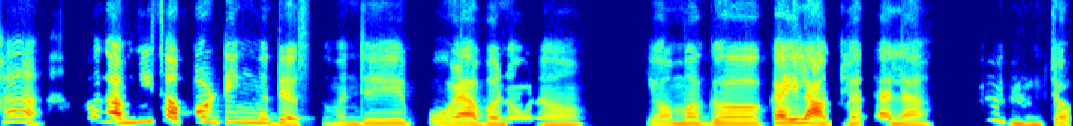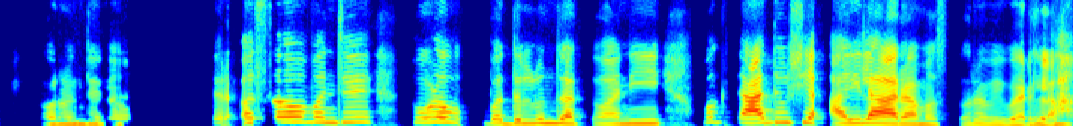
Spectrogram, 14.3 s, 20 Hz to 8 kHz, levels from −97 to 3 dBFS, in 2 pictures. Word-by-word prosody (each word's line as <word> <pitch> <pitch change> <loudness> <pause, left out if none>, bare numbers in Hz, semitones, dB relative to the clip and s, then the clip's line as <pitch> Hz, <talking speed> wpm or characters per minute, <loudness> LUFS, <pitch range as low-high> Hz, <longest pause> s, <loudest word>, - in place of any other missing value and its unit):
हां, 335 +2 -2 0.4
मग 330 0 -9
आम्ही 300 +4 +3
सपोर्टिंगमध्ये 300 - +1
असतो, 180 +3 -9
म्हणजे 210 +1 -6 0.3
पोळ्या 210 -4 +2
बनवणं 195 -1 -5 0.4
किंवा - - -6
मग 215 -1 -3
अ, 210 -1 +1
काही 240 +1 +5
लागलं 210 -2 +4
त्याला 200 -3 -1 0.5
हं 210 - -5
चॉपिंग 205 0 -9
करून 205 0 -4
देणं 195 -2 -8 0.6
तर - - -9
असं 320 +3 +1
म्हणजे 315 0 -3 0.3
थोडं 315 0 0 0.2
बदलून 245 +2 -3
जातो 225 -3 -2
आणि 220 +2 -3 0.3
मग 315 0 -10
त्या 270 -2 +10
दिवशी 305 -1 -3
आईला 250 +2 +3
आराम 205 -2 +4
असतो 190 +2 -13
रविवारला. 185 -3 -4
220 Hz, 135 wpm, -23 LUFS, 205-295 Hz, 0.6 s, त्या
